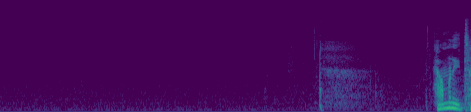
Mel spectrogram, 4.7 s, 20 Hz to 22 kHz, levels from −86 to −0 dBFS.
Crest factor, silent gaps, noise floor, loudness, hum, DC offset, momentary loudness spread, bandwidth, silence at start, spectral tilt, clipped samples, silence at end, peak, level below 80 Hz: 26 dB; none; -76 dBFS; -38 LUFS; none; under 0.1%; 24 LU; 11 kHz; 3.2 s; -7 dB/octave; under 0.1%; 0 s; -20 dBFS; -84 dBFS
